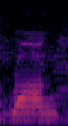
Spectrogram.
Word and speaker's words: Rawn: in baby solo album but the wrong side of town we've just released an album and it's self-titled to the wrong side of town and that's spelled r-a-w-n side of town she like oh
